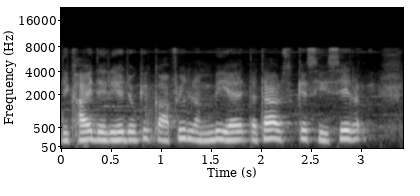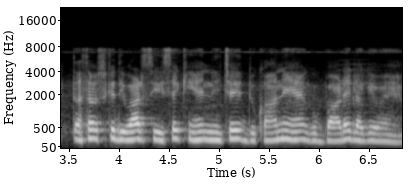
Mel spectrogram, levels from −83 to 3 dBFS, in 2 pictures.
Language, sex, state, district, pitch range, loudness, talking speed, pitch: Hindi, female, Bihar, East Champaran, 185-210 Hz, -17 LUFS, 220 wpm, 195 Hz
